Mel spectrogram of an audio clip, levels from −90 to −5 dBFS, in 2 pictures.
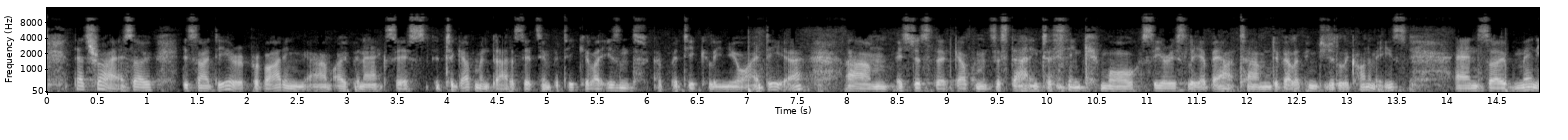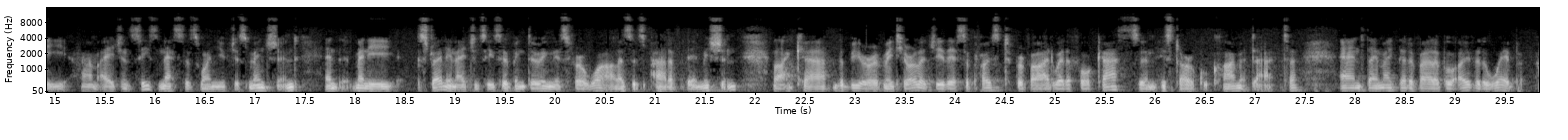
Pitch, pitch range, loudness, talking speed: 90 Hz, 85-100 Hz, -27 LUFS, 175 wpm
